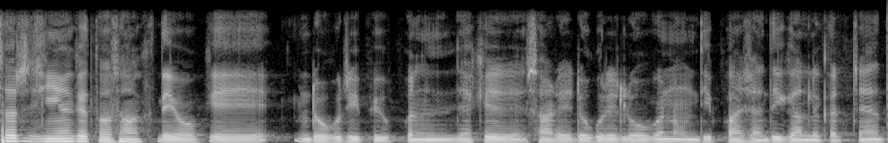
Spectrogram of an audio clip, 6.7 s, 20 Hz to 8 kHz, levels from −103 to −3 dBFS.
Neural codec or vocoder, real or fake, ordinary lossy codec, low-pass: none; real; none; 7.2 kHz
